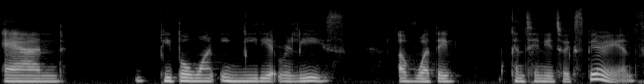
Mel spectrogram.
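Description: Her tone dark and mellow, a woman with a very deep, low pitch speaks at a fairly slow pace with fairly even intonation and long, frequent pauses. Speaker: psychologist. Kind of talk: casual interview chat.

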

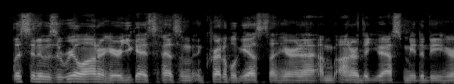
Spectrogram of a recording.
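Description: Very fast and fairly even in intonation, a man talks in a fairly low, bright, sharp voice with an American accent. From US, Chicago then Florida. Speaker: writer and teacher living abroad. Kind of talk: interview.

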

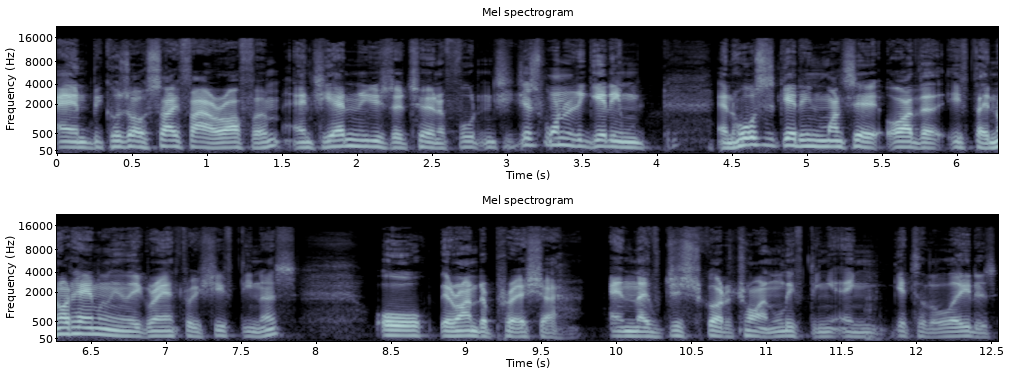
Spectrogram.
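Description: A man with an Australian accent talks at a very fast pace in a bright, sharp tone. His pitch is medium with ordinary variation, on a very clean recording with a silent background. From Melbourne, Australia. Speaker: former jockey and racing broadcaster. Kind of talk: interview.

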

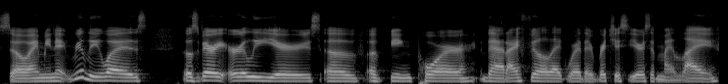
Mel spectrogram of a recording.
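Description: In a very clean recording with a silent background, a woman speaks at a fairly slow pace in a very deep, low voice with monotone, flat intonation. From Hawaii, Maui. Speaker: free diver and spearfisher. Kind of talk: casual interview. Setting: parents' house.

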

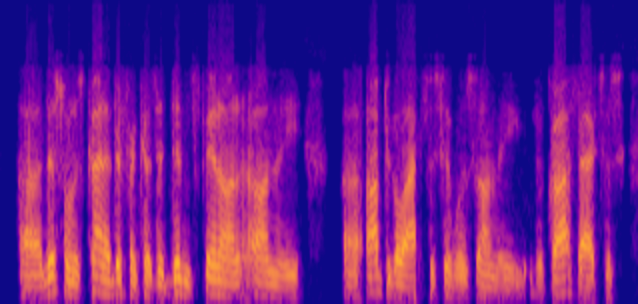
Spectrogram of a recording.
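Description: A man uses an ordinary speaking voice at a medium pitch with ordinary pitch variation. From Canada, Toronto. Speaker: cinematographer. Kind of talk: interview.

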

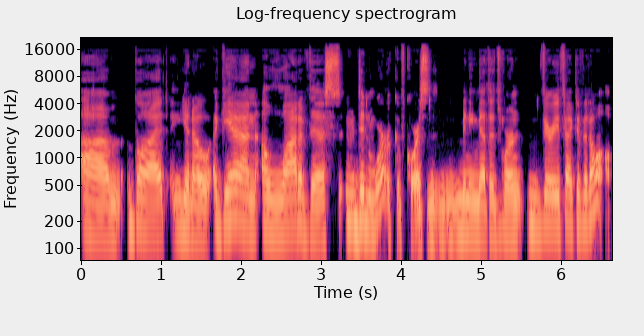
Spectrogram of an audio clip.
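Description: A woman with an American accent speaks at a moderate pace with hardly any pauses. Her fairly low voice has fairly even intonation in a dry, close sound with no echo. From US South, Chattanooga, Tennessee. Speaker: professor and author. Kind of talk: interview about her book. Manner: hesitant fillers, frequent repeated words.

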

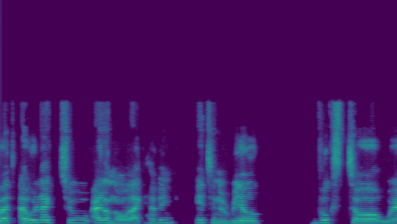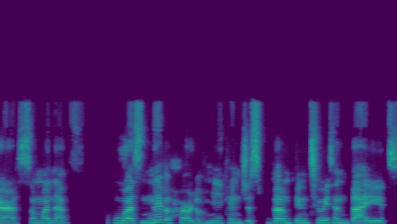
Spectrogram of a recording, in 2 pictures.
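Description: A woman's fairly high, monotone voice with a French accent, at a fairly slow pace, in a dry, close sound with no echo and a quiet background. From France. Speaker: artist and self-published author. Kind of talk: casual chat.

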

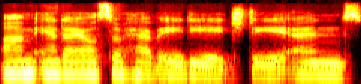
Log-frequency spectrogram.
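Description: The recording is very clean, with a silent background. A woman with an American accent speaks at a fairly low pitch. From Michigan, US Midwest. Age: 40s. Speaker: adoptee sharing her story. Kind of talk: interview testimony.

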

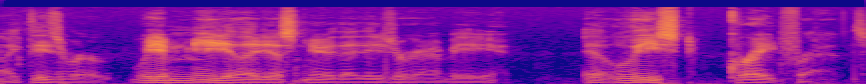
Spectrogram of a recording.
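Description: Speaking at a fairly quick pace, a man with a very deep, low pitch and a bright, sharp tone uses vocal fry, fairly even intonation and big swings in loudness. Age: 40s. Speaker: comedian, polyamorous relationship member. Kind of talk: casual interview chat.

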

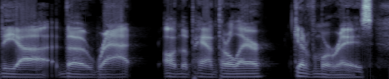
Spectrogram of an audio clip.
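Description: With an American accent, a man's very deep, low voice comes through in a bright, sharp tone on a very clean recording with a silent background. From Pittsburgh area, Pennsylvania. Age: 20s. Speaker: sports podcast co-host. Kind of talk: casual chat.

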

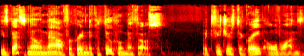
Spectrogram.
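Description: A man with a very deep, low pitch and a dark, mellow tone speaks with vocal fry. His intonation is lively and his pace fairly quick. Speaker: podcast host. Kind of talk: scripted intro and promo reading.

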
